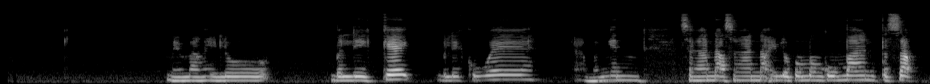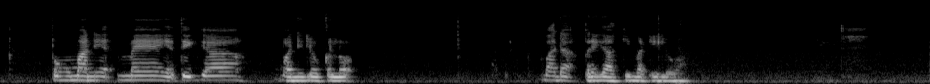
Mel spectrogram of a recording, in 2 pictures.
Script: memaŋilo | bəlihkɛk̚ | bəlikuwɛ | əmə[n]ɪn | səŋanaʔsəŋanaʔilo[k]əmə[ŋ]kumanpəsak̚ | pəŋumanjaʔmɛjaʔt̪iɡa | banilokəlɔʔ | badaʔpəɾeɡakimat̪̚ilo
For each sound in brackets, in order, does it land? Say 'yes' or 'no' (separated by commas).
no, no, yes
